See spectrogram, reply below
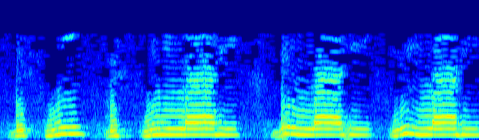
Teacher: إن كان لفظ الجلالة مسبوقا بكسرة ترقى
